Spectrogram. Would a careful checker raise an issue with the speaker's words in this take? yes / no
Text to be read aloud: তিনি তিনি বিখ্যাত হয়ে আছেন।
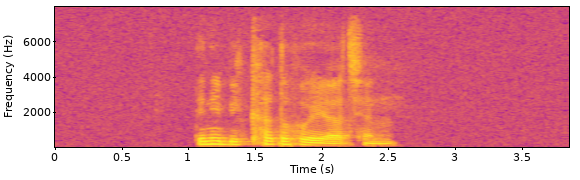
yes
